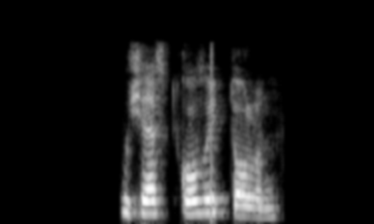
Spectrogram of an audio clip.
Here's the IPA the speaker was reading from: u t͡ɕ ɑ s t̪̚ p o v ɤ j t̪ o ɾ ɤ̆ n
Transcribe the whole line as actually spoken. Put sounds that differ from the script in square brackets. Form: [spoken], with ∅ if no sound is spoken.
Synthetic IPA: u t͡ɕ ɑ s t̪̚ [k] o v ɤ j t̪ o [l] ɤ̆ n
